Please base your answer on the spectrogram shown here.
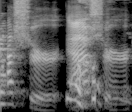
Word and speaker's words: Ascher: Asher. No, Asher. no, it's Asher. Some people say Archer, and it really ticks me off, because it's not an R, it's an S, my friend. It's an Okay. Asher, For not me, I'm the Chinese.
